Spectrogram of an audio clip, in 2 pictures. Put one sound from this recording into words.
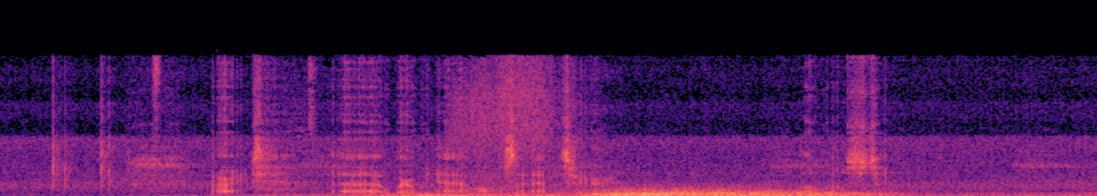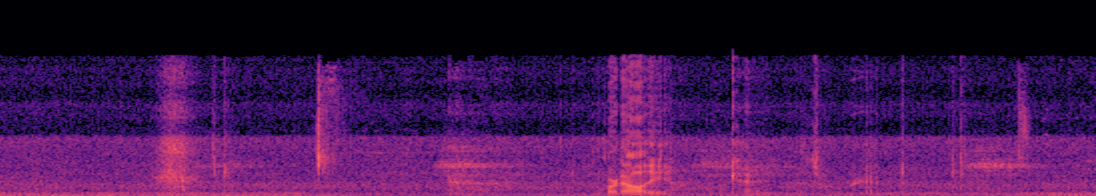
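A spaceship engine rumbles, swelling to a loud roar and then settling into a steady low hum.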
